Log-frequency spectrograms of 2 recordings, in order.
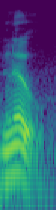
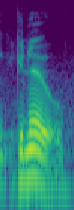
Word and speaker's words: GNU: But when it's the name of our operating system, please disregard the dictionary. Please pronounce a hard G. Say GNU.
